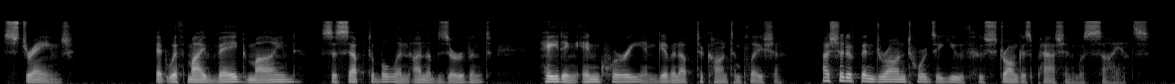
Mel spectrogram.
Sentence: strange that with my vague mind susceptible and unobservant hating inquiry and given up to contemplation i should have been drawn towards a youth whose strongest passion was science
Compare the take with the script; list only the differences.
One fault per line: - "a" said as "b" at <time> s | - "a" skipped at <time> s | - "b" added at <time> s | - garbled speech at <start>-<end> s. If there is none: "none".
none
